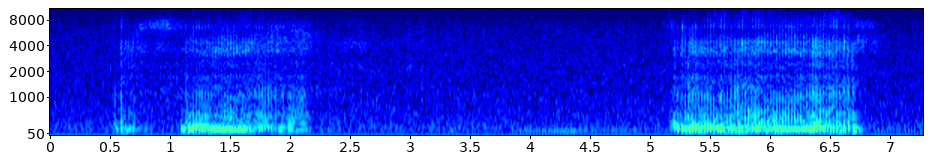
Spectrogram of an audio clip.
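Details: Sleeping dog snoring inside a quiet room, two long rasping snores roughly four seconds apart, each lasting about a second and a half, with soft breaths in the silent gap.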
